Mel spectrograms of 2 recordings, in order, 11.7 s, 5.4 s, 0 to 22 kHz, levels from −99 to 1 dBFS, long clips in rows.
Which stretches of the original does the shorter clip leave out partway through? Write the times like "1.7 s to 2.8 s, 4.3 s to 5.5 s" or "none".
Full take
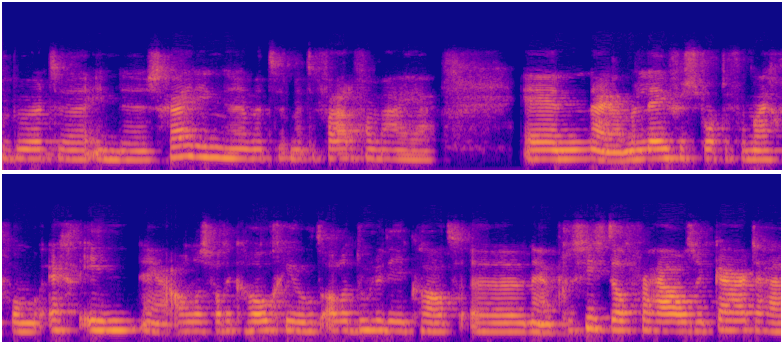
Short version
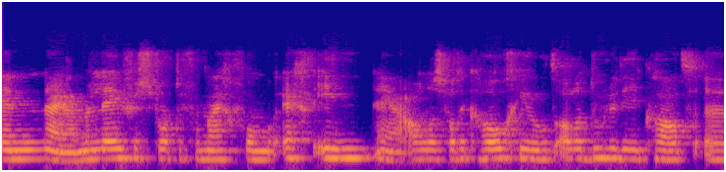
none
